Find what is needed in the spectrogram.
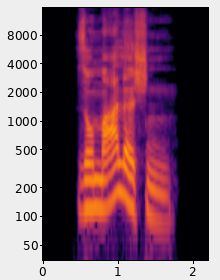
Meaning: inflection of somalisch: 1. strong genitive masculine/neuter singular 2. weak/mixed genitive/dative all-gender singular 3. strong/weak/mixed accusative masculine singular 4. strong dative plural
- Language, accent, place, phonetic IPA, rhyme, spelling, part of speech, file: German, Germany, Berlin, [zoˈmaːlɪʃn̩], -aːlɪʃn̩, somalischen, adjective, De-somalischen.ogg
